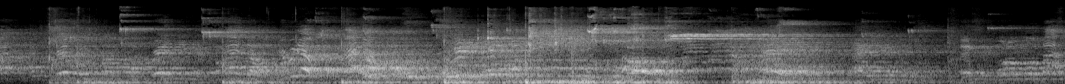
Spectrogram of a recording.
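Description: Basketball dribbled on a hardwood gym floor during a drill, with several players' voices calling out over it, all echoing in a large gym hall.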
